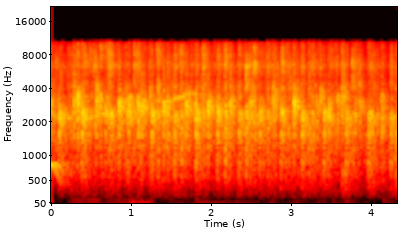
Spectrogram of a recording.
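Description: A crowd applauds steadily, a dense wash of many hands clapping at a constant level for the whole stretch, with cheers and whoops rising faintly through it.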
